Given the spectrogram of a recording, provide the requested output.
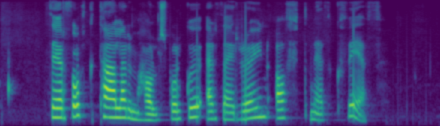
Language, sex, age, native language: Icelandic, female, 30-39, Icelandic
